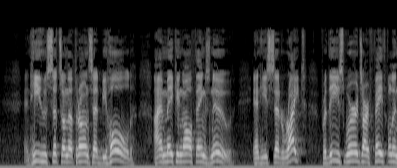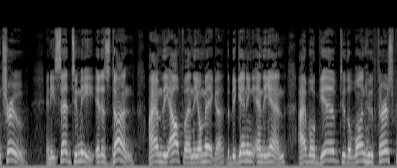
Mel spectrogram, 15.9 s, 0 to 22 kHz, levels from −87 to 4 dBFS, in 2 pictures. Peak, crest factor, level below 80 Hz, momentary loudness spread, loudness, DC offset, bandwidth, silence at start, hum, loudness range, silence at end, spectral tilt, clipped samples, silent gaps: -8 dBFS; 18 dB; -60 dBFS; 9 LU; -26 LUFS; 1%; 11 kHz; 0.5 s; none; 2 LU; 0.05 s; -3.5 dB/octave; under 0.1%; none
